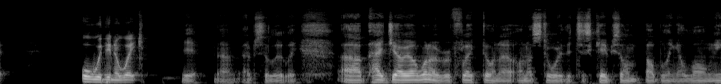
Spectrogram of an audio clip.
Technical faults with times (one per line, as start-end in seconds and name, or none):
none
